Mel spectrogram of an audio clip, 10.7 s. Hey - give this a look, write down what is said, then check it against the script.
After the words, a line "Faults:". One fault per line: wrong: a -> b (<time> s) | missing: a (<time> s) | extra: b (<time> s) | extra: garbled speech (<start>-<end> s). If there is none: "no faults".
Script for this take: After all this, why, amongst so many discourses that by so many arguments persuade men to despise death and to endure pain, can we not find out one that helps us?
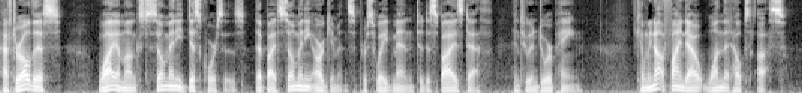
After all this, why, amongst so many discourses that by so many arguments persuade men to despise death and to endure pain, can we not find out one that helps us?
Faults:
no faults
